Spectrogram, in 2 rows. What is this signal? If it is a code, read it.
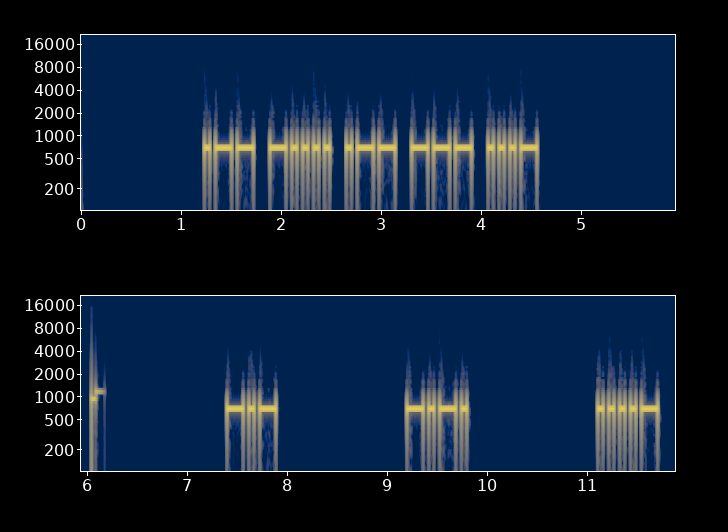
Morse code, heard as a keyed tone, about 22 wpm, spaced as for 12 wpm, 700 Hz. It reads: W6WOV KC4
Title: USA Call Signs - 5 Characters - 8x Character Spacing - 22wpm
